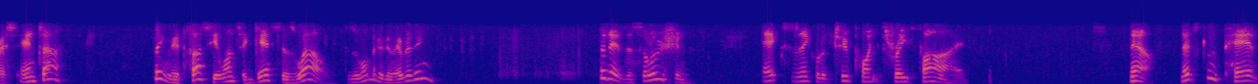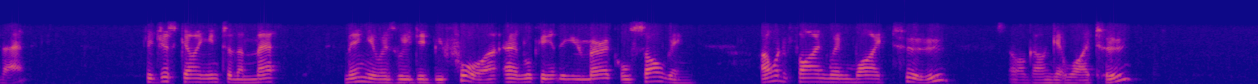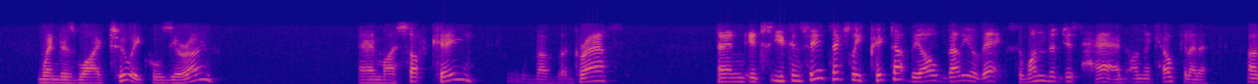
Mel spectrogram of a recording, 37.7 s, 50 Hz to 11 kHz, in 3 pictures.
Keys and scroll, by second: 4.6 Left, 4.6 Down, 4.6 Return, 4.6 Right, 4.6-5.6 typing, 16.2 Up, 18.2 Return, 25.1 2, 26.1 Down, 27.6 0, 28.0 F4, 28.0 F2, 31.6 F5.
